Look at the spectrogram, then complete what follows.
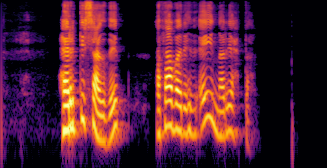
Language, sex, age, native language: Icelandic, female, 60-69, Icelandic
